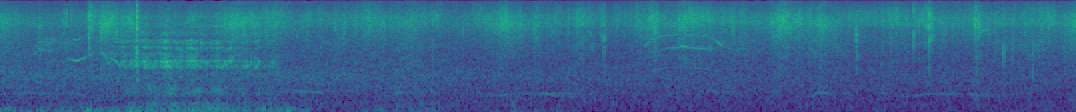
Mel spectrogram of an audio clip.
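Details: Foals whinnying during a TACA training exercise: a short harmonic neigh near the start with a loud low rumble underneath, then quieter faint calls and hoof clip-clops over steady outdoor background noise.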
